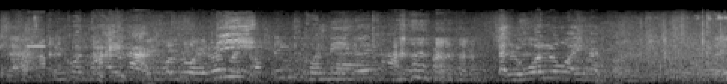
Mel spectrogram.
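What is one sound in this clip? Several women chat and laugh excitedly close by.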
